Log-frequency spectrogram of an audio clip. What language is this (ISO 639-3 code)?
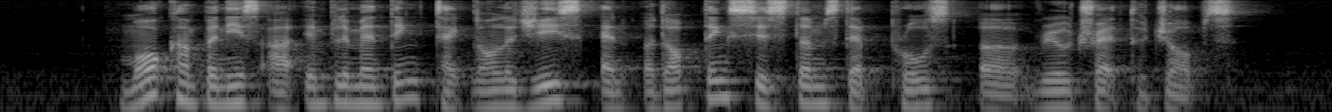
eng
